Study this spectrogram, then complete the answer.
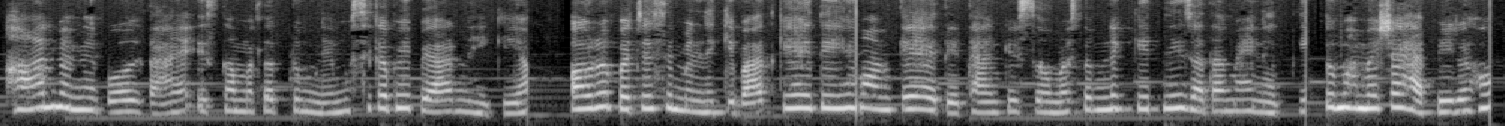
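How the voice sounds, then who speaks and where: A woman's voice: sits high, a little mellow. A woman narrating a drama recap in a casual storytelling style, retelling scenes in a chatty running account that quotes each character in turn.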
